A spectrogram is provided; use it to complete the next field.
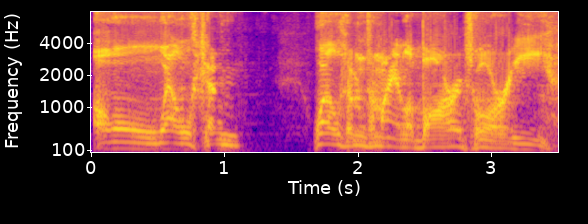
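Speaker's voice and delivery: raspy creature voice. Voicing a big hulking bugbear greeting players in his laboratory: hulking bugbear voice. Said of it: "a big hulking bugbear ... turns around and says".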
